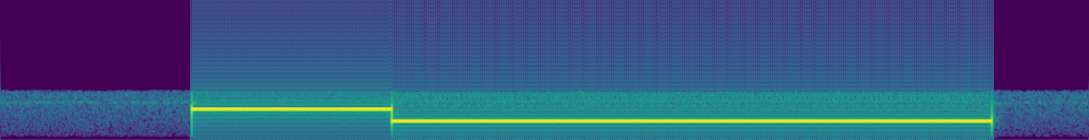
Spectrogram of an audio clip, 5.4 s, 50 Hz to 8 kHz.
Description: Two-tone page, heard as a one-second tone, then a three-second tone, about 1850 then 1150 Hz, with noise. It is heard from 1.0 to 5.0 s.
